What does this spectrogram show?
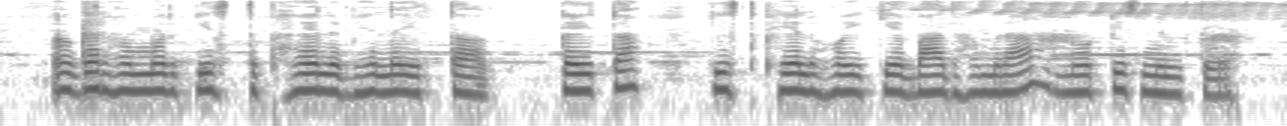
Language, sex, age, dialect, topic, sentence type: Maithili, female, 18-24, Eastern / Thethi, banking, question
